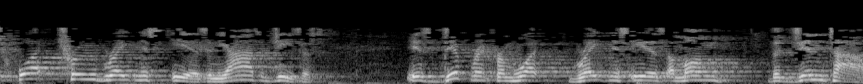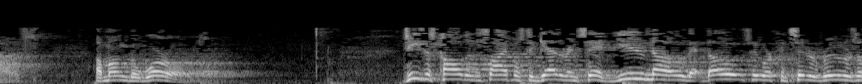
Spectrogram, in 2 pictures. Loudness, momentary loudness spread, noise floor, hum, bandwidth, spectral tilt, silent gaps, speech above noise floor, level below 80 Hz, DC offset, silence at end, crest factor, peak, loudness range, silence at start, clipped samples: -17 LUFS; 13 LU; -51 dBFS; none; 5.8 kHz; -10.5 dB/octave; none; 35 dB; -48 dBFS; under 0.1%; 0 s; 16 dB; 0 dBFS; 5 LU; 0 s; under 0.1%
